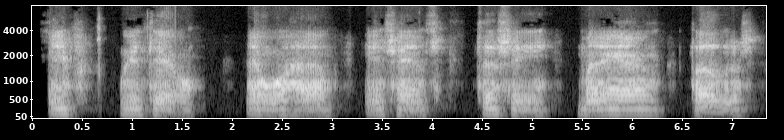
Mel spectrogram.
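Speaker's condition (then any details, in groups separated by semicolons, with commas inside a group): Amyotrophic lateral sclerosis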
